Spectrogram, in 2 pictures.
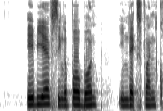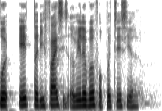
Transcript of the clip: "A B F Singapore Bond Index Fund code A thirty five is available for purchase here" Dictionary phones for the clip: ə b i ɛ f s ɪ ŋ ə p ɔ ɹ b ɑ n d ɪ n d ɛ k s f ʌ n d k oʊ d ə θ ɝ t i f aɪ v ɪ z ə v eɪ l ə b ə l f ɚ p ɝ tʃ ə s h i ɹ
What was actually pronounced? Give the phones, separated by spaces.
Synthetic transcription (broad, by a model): ə b i ɛ f s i ŋ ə p ɔ b ɑ n i n d ɛ k s f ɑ n k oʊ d ə t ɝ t i f aɪ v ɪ s ə v eɪ l ə b ə l f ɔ p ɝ tʃ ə s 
